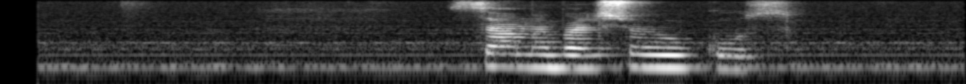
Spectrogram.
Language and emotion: Russian, neutral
